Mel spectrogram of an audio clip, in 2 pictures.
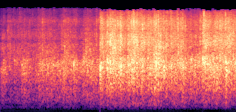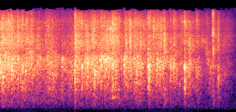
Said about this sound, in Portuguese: Será que você pode dar um aplauso ao Senhor?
